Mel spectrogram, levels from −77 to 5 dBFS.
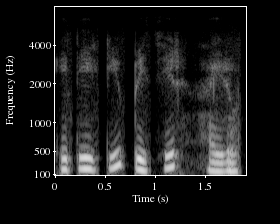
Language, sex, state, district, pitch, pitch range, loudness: Bengali, female, West Bengal, Alipurduar, 185 Hz, 170-205 Hz, -16 LUFS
